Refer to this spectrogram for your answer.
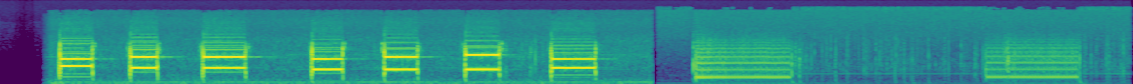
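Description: A quick series of seven electronic keypad beeps, evenly spaced, followed by two longer ringback tones with a pause between, as a man phones a friend in an acted example call; no one speaks.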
